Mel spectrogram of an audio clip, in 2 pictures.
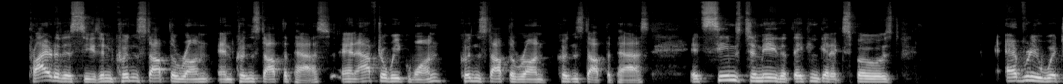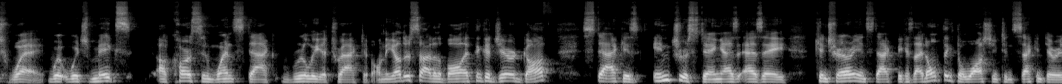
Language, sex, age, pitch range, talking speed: English, male, 30-49, 120-145 Hz, 205 wpm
